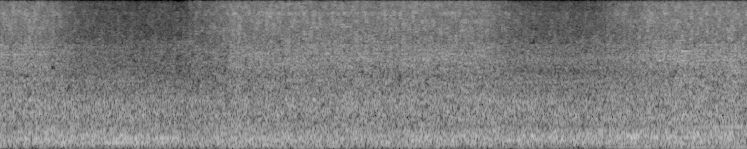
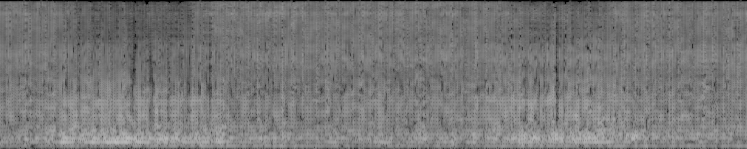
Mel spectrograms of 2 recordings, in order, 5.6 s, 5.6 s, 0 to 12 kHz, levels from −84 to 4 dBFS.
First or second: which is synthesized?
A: second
